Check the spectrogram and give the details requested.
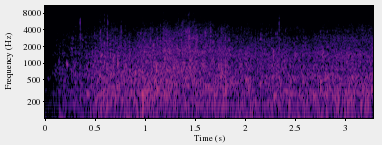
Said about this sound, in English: On a clear August day, small waves lap the coastline at Odeon State Park in Rye, New Hampshire. This tranquil scene belies the ecological and evolutionary bustle going on below the surface.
